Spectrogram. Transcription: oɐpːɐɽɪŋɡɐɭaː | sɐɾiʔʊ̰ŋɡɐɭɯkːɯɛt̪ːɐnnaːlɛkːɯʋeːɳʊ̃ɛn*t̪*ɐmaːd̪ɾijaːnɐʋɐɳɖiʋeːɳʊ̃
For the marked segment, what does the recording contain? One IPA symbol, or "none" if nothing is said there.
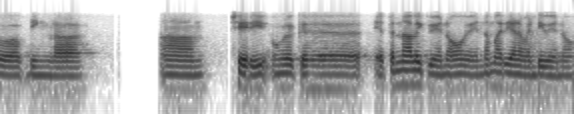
d̪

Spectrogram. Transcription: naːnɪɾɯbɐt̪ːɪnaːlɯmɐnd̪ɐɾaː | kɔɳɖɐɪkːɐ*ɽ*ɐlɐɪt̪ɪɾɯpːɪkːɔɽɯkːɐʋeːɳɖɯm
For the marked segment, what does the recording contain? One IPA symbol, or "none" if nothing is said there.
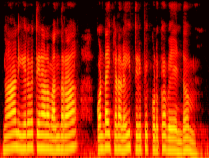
ɽ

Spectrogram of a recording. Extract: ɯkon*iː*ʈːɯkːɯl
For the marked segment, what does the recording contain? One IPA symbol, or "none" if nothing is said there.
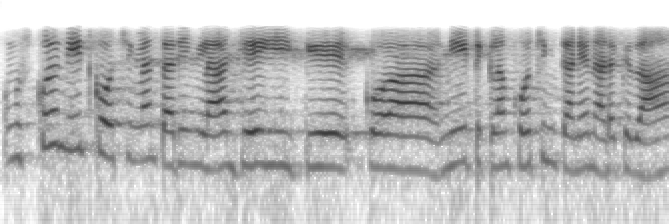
iː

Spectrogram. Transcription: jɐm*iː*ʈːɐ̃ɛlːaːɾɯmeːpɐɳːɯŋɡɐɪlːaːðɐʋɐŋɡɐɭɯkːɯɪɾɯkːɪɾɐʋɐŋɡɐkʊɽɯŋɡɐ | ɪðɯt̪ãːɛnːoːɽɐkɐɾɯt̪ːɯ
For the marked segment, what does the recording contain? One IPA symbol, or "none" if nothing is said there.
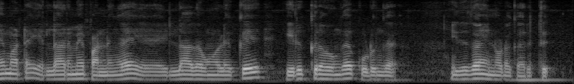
aː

